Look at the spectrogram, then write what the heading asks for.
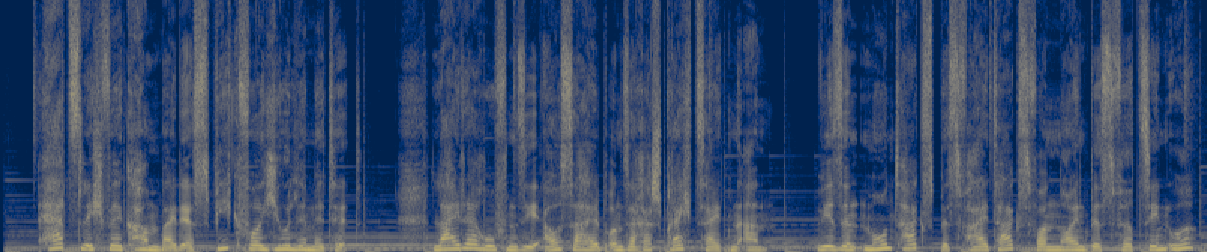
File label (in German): Telefonansage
